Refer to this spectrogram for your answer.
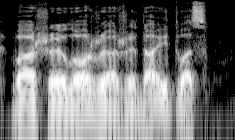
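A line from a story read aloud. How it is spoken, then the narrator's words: Tired, smiling. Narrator (Russian): устало улыбнулась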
